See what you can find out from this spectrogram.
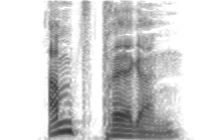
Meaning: dative plural of Amtsträger
- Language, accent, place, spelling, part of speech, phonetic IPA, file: German, Germany, Berlin, Amtsträgern, noun, [ˈamt͡sˌtʁɛːɡɐn], De-Amtsträgern.ogg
